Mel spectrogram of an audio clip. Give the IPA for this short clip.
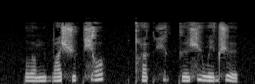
l ɔ n̪ ʉ b ɑ ʃ ʉ k ɕ ɔ | qʰ y k ç ʉ kː ø ɕ y w e d ʃ ø

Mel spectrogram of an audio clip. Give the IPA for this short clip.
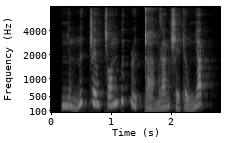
ɲ ə˨˩ m n ɨ˦˥ k̚ ʂ ɛ˧ w c ɔ˧˥ n ɓ ə˦˥ k̚ ɹ ɨ˨˩ t̚ ʈ aː˨˩˨ m ɣ a˧˥ ŋ ʂ e˨˩˦ ʈ ə˨˩˨ w ɲ a˦˥ k̚

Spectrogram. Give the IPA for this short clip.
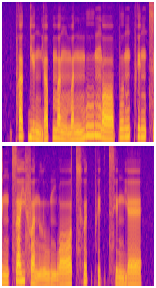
pʰ ɐ˧ k̚ j ɪ˨˩ ŋ j ɐ˧ p̚ m ɐ˨˩ ŋ m ɐ˨ n m uː˥ ŋ ɔː˨ p ʊ˥ ŋ pʰ ɪ˥ ŋ t͡s ɪ˧ ŋ t͡s ɐ˥ j f ɐ˨˩ n l uː˨˩ ŋ w ɔː˨˥ t͡sʰ ɵ˥ t̚ pʰ ɪ˨˥ k̚ t͡sʰ ɪ˧ ŋ j ɛː˧

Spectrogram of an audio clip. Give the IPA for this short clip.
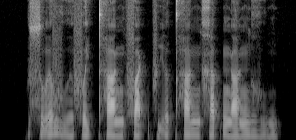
s ṵ˧˥ ə̯ v ṳ˨˩ ə̯ f ə˨˦ j t̪ʰ a˧ ŋ f a˦˥ k̚ f ḭ˧˥ ə̯ t̪ʰ a˧ ŋ x a˦˥ t̚ ŋ a˨˦ ŋ ɣ ṳ˨˩ ŋ

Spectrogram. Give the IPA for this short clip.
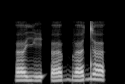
œ j i ʔ œ b œ d œ

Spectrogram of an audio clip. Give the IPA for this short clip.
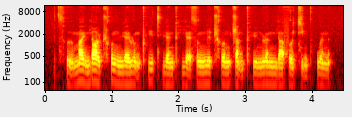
t͡sʰ ɹ̩˨˩ m a˥˨ ɪ̯ m j ɑ˥˨ ʊ̯ ʈ͡ʂʰ ʊ˥˨ ŋ n̪ ɥ ɛ˨˦ ɻ ʊ̰˨˩ ŋ pʰ i˦ t̪ʰ ɥ ɛ˨˦ n pʰ j ɛ̰˨˩ s ʊ˨˦ ŋ m i˨˦ ʈ͡ʂʰ ɤ˨˦ ŋ ʈ͡ʂ a̰˨˩ n pʰ y˨˦ n ɻ ə˦ n m j ä˨˦ f ɤ˨˦ t͡ɕ ḭ˨˩ ŋ pʰ w ə˥˨ n

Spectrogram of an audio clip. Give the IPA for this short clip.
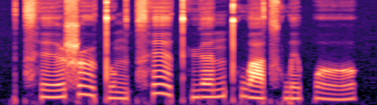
t͡sʰ e˧˥ ɪ̯ ʂ ɻ̩˥˩ t̪ ʊ˨˩ ŋ t͡sʰ e˥˩ ɪ̯ t̪ʰ ɥ ɛ˧˥ n t̪ʰ w ä˨˩ t͡sʰ w e˦ ɪ̯ p ɤ˨˩˦

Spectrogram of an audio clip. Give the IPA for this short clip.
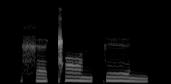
x ɛ ǁ ɔ n k ɪ n

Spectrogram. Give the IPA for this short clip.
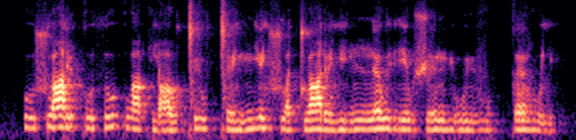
u sʷ ɑ ɾ ʉ k u θ u k w ɑ k j ɑ w ǀ ʉ w ǀ ø lʲ nʲ ø lʲ sʷ ɑ tʷ ɑ ɾ ø lʲ ʉ lʲ nː œ w rʲ œ w ʃ ø m y w ʉ v u kː œ v u lʲ

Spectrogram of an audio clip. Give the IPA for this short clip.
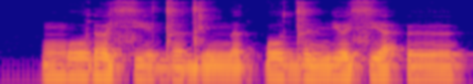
m o˧ ɾ œ˨ sʲ e˨ d ɐ˨ d i˨ n ɐ˨ k͡p o˦ d ə˧ nʲ œ˦ sʲ a˦ ʔ ø˧

